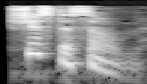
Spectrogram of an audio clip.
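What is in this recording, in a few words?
"schistosome", British English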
